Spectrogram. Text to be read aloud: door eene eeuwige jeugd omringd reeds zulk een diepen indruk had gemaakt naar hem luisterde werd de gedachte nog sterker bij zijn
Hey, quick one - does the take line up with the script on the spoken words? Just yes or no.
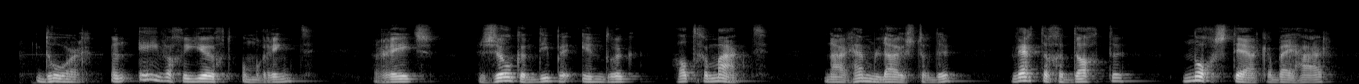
no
